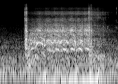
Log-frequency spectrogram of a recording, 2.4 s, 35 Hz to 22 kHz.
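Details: Massey Ferguson 135 tractor, Continental engine, first start after head gasket replacement, cold, on a makeshift fuel tank: starter catches sharply, engine fires and settles straight into a steady, even run; normal start.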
